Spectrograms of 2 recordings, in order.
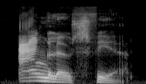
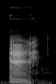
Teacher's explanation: Notice the ah in British English. So far back, ah.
